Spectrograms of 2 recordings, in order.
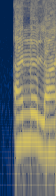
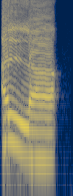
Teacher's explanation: ہم ان لا نہیں پڑھیں گے بلکہ ادغام کر کے اللہ پڑھیں گے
